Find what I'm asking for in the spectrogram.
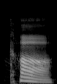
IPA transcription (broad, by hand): kɑː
